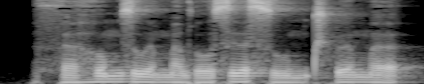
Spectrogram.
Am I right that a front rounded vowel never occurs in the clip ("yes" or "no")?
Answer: yes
